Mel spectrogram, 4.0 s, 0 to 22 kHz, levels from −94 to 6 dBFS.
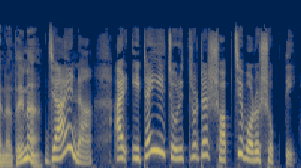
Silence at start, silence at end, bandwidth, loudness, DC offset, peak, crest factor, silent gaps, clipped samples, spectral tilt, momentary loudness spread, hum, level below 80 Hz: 0 s; 0.1 s; 11.5 kHz; -21 LUFS; under 0.1%; -4 dBFS; 18 dB; none; under 0.1%; -4.5 dB/octave; 7 LU; none; -48 dBFS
